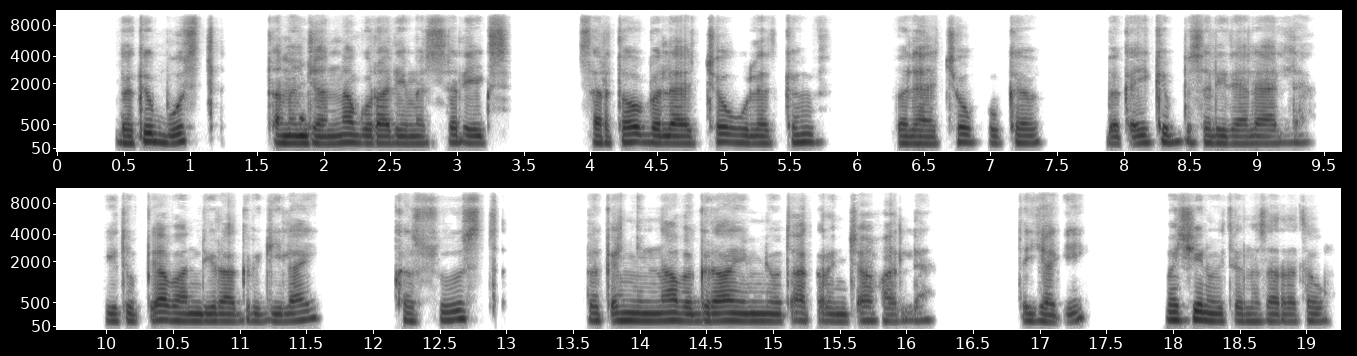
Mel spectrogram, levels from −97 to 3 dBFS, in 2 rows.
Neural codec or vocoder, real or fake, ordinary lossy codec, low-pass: codec, 24 kHz, 3.1 kbps, DualCodec; fake; AAC, 64 kbps; 9.9 kHz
